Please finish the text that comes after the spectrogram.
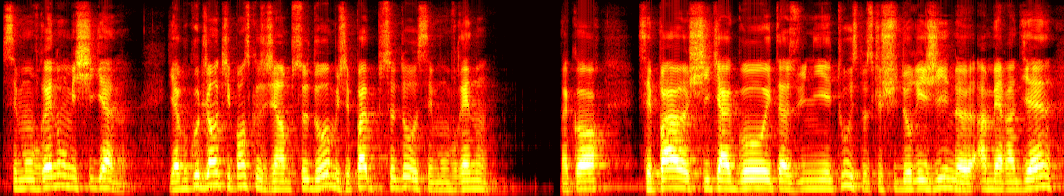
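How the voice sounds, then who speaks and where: A man's voice: mid-range voice, fairly quick. Hesitant man chatting live with viewers. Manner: hesitant, frequent fillers and restarts, keeps checking in with the audience. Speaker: live-stream host and coach. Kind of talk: casual live chat answering viewer comments.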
